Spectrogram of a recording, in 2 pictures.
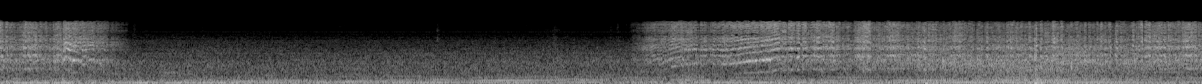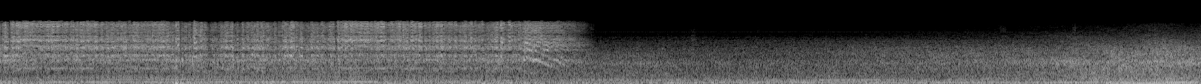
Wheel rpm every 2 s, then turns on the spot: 40, 0, 0, 120, 200, 200, 200, 200, 120, 0, 0, 0.
none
